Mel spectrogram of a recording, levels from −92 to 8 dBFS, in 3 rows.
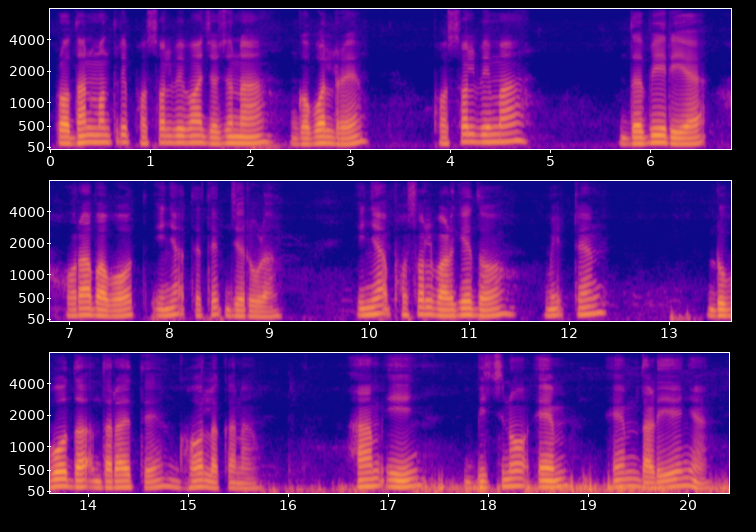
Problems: none marked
